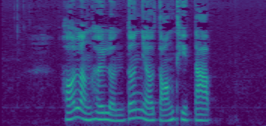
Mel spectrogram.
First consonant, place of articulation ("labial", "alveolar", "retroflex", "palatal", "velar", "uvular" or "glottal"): glottal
